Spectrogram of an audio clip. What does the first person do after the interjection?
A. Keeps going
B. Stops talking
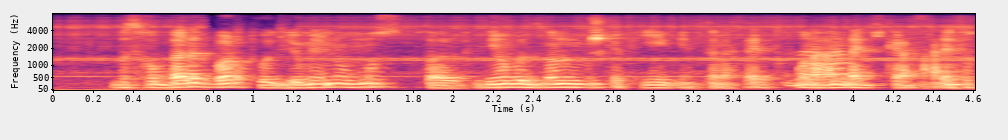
B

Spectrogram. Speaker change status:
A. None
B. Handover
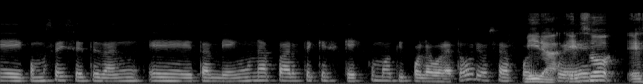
B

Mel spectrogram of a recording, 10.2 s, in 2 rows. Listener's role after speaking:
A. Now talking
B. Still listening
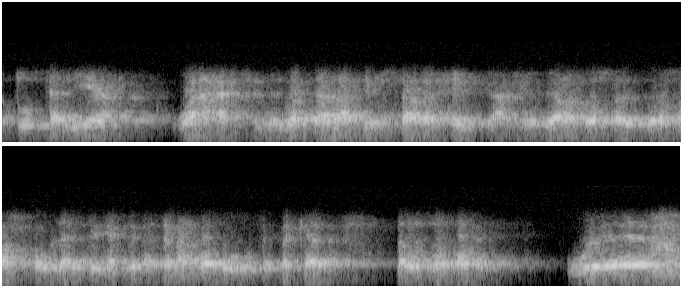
B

